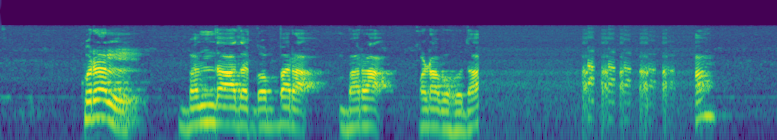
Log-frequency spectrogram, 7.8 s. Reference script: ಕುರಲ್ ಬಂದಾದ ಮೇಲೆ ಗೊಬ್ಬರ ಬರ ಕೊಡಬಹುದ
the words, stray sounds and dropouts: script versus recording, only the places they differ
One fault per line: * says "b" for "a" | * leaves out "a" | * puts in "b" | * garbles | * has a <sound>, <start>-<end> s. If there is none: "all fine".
* leaves out "ಮೇಲೆ"
* has a laugh, 5.8-6.8 s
